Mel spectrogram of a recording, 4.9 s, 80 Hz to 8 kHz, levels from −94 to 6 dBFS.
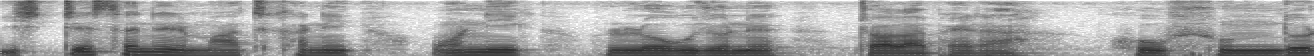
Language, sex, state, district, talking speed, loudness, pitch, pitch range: Bengali, male, West Bengal, Malda, 95 wpm, -17 LUFS, 100 Hz, 95-105 Hz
